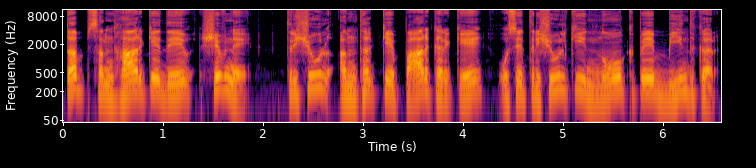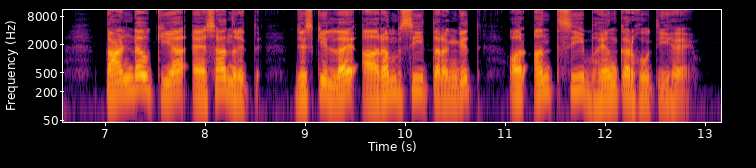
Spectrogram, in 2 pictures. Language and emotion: Hindi, neutral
